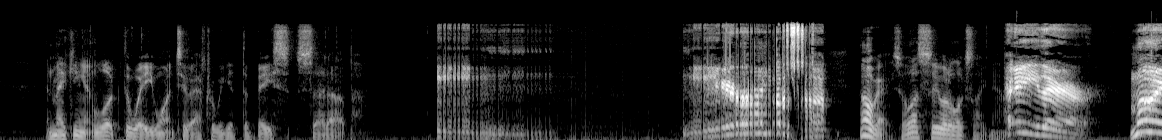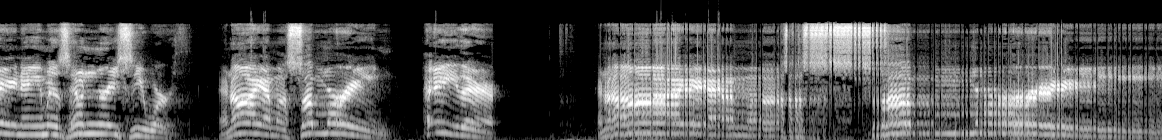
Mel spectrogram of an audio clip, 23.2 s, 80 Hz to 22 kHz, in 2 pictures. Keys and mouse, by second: 1.3 right click, 1.7 g, 4.3-6.1 drag, 9.1-11.5 drag, 16.3-18.9 drag.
